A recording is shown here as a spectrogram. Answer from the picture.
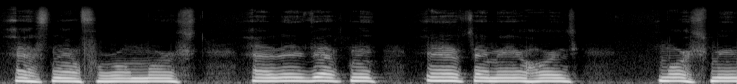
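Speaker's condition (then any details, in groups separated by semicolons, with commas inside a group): ALS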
